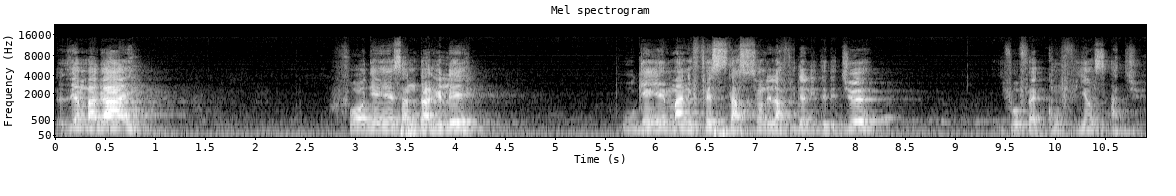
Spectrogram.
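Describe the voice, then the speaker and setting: A male pastor preaching a fiery sermon, shouting call-and-response to the church, then dropping to quiet asides. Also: high voice, roomy sound.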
